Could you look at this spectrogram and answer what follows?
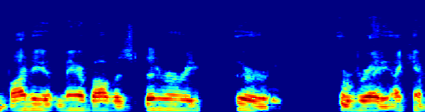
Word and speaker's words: oeuvre: Without a doubt, creation and its causes will claim a major place in the body of Meher Baba's literary oeuvre. I can't pronounce that French word. Oeuvre.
